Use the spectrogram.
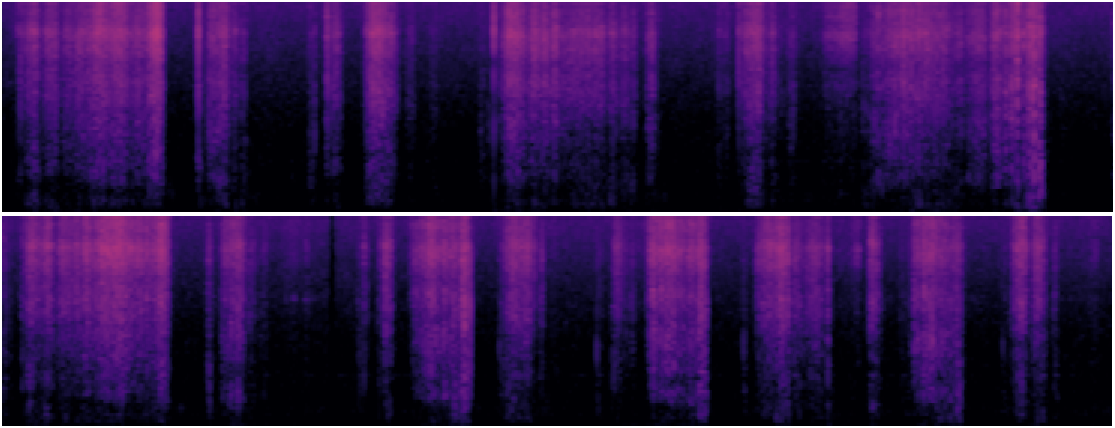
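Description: A gel pen writes handwriting strokes on a flat, lined paper notebook page, its tip scratching across the paper. The sound is a quiet, bright, papery scratching in short bursts and longer strokes, with brief pauses between words.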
